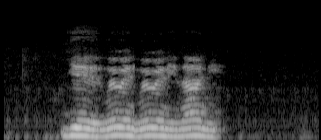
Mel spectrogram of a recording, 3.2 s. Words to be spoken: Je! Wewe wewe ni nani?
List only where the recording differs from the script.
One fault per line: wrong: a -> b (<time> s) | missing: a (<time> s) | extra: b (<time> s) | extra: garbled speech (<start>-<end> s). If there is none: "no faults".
no faults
